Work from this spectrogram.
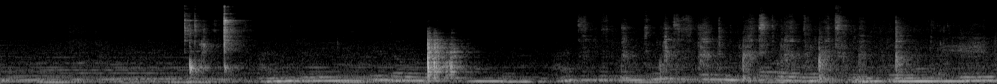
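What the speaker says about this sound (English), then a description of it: "All I have to do now is mix in my yeast and sugar." Yeast and sugar mixed into bread dough in a bowl, with repeated clinks and scrapes of a utensil against the bowl, soft stirring in between and a low steady hum throughout.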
